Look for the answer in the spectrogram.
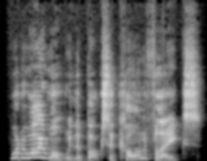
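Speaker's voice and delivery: high-pitched mock bafflement; acted incredulous customer. [name] offered a box by kids, high mock disbelief. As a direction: question the offer as a put-on, baffled buyer.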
